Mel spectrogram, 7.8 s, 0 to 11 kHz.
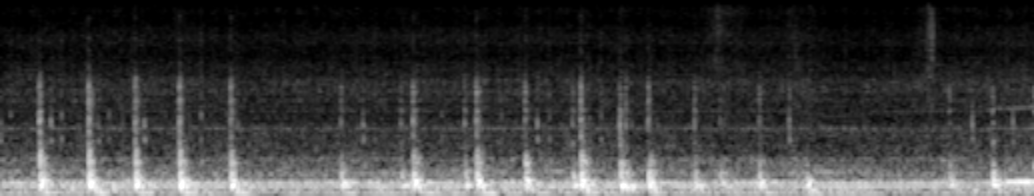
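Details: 2007 Toyota Tacoma V6 at idle: sharp, dry clicks about twice a second from the steering wheel.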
